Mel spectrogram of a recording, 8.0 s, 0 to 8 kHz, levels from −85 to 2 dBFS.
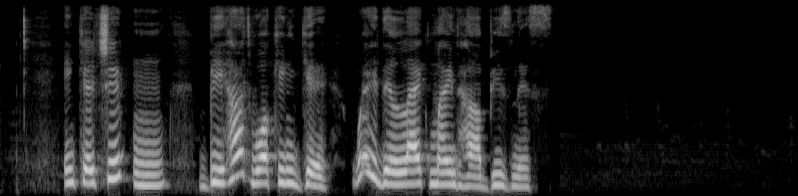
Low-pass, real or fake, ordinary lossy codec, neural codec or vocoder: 7.2 kHz; real; AAC, 48 kbps; none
